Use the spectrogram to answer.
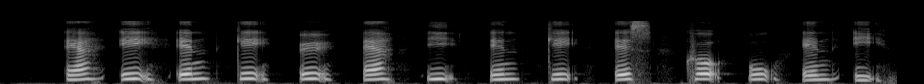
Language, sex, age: Danish, female, 32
